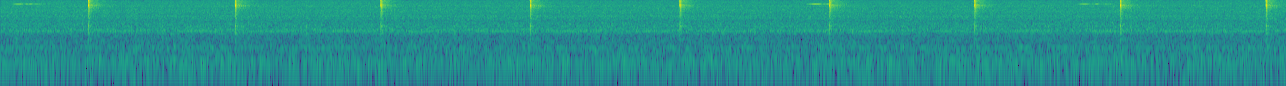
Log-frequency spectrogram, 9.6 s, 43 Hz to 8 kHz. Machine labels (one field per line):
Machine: valve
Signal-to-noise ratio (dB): -6 dB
